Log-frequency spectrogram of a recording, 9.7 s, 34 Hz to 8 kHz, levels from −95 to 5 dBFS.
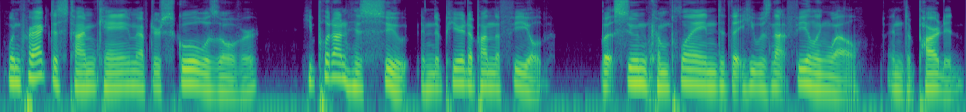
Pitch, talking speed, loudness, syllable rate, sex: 120 Hz, 180 wpm, -19 LUFS, 4.9 syllables/s, male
